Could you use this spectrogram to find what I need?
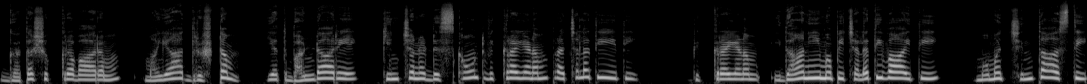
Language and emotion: Sanskrit, fearful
